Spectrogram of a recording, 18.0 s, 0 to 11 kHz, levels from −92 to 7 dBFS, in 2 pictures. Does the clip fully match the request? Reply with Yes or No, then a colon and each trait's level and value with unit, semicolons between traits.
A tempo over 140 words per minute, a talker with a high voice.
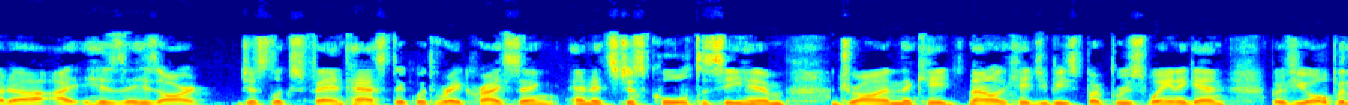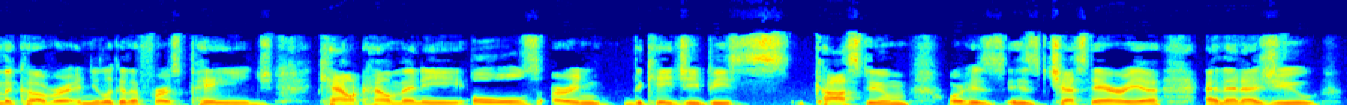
No: fast, 205 wpm; low, 120 Hz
